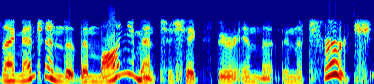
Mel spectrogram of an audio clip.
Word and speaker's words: Shakespeare: documents of the period the name was pronounced Shakespeare um with a short a.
